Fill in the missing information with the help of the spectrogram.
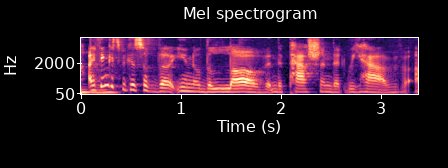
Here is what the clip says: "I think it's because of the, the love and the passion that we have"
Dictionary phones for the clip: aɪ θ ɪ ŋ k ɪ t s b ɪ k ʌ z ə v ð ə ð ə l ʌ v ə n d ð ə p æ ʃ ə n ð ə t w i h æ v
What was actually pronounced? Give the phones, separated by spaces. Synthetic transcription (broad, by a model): aɪ θ ɪ ŋ k ɪ t s b ɪ k ʌ z ə v ð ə ð ə l ʌ v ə n ð ə p æ ʃ ə n ð ə t w i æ v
